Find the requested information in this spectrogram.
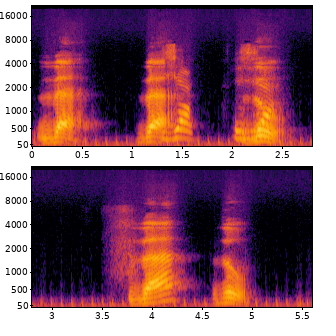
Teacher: Lidah kita lengket dengan gigi seri.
